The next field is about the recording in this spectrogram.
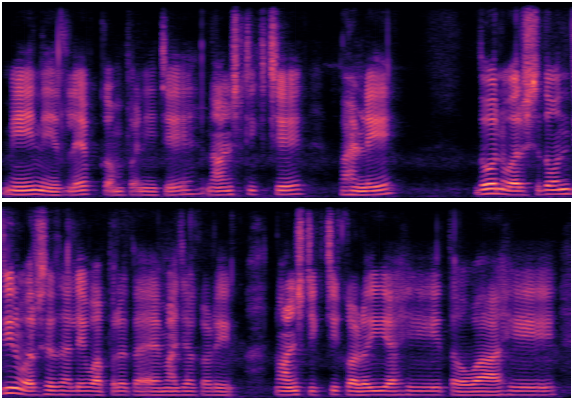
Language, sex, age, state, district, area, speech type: Marathi, female, 30-45, Maharashtra, Amravati, urban, spontaneous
